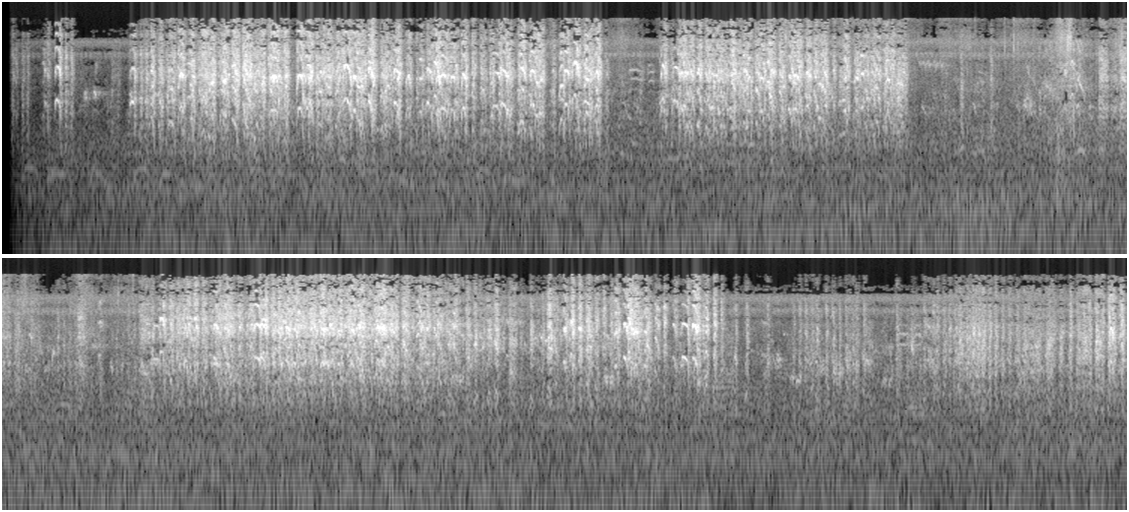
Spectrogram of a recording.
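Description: A group of jungle babblers chattering loudly to each other in harsh, overlapping calls. The calls come in long loud spells of several seconds, easing to quieter chatter in between.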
